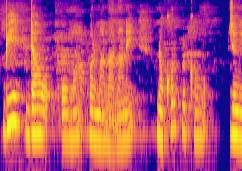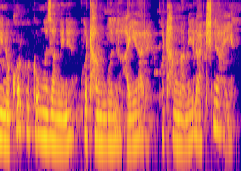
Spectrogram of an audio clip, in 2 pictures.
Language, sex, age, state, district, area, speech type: Bodo, female, 60+, Assam, Chirang, rural, spontaneous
